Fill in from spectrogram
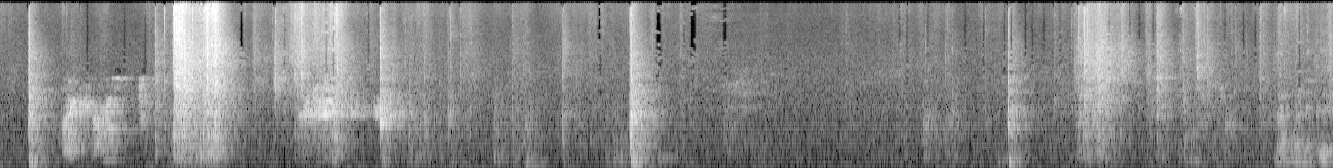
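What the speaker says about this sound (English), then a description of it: "That wasn't a good shuffle, but they still caught." Tarot cards being shuffled close by in rustling, snapping bursts, with quieter handling between them.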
